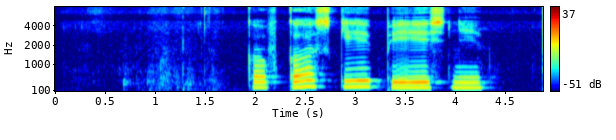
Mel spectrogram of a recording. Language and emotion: Russian, sad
